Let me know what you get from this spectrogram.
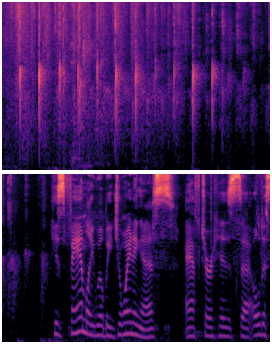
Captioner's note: applause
